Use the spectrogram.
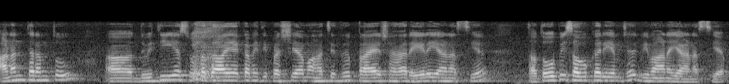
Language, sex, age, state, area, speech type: Sanskrit, male, 45-60, Tamil Nadu, rural, spontaneous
